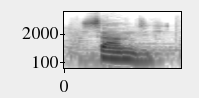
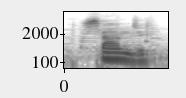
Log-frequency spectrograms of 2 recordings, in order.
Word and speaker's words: samedi: When it's in the middle of a word, it's sometimes dropped. For example, samedi, samedi.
